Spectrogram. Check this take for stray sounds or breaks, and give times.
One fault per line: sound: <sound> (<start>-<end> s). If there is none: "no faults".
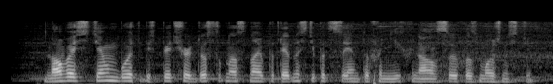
no faults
